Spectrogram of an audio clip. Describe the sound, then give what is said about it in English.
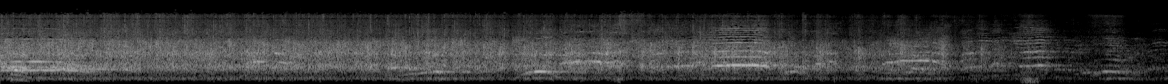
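A church audience claps hands steadily, dense and continuous at a fairly loud level, with scattered voices and cheers rising over the applause before it slowly thins out near the end. “Clap your hands if you can.”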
